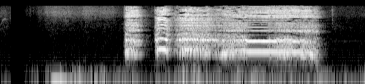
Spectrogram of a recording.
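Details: Crowing of a white rooster in an Andalusian village with olive groves: a rough burst, a short pause, then a long drawn-out crow with a steady ringing middle. Faint low rumbling lies underneath.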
